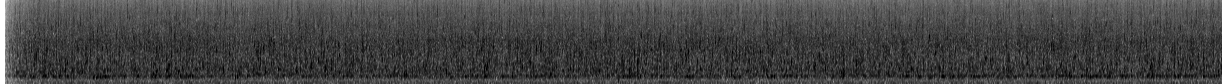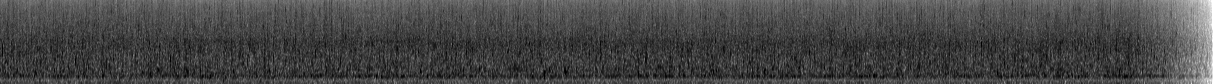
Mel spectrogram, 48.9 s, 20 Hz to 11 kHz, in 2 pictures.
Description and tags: Puro solisee, kevät / Bigger brook, stream, gurgling and babbling brightly nearby
Isohko vuoripuro, veden heleää solinaa. Lähiääni.
Paikka/Place: Islanti / Iceland
Aika/Date: 1980
Nature, Solina, Luonto, Spring, Brook, Stream, Field-Recording, Water, Soundfx, Yle, Yleisradio, Puro, Finnish-Broadcasting-Company, Vesi, Tehosteet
